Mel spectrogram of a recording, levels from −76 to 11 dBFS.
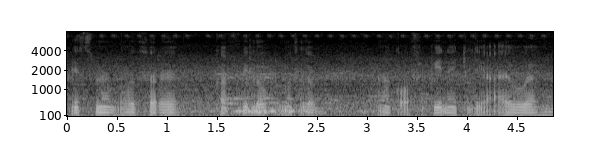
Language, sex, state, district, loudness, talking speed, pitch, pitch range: Hindi, male, Chhattisgarh, Raipur, -20 LUFS, 170 wpm, 95 Hz, 95-100 Hz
